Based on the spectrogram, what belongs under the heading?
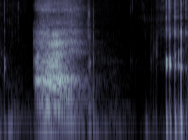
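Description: Close-up crunching of a crispy snack right at the microphone, a loud wet bite followed by a pause and then a burst of sharper, crackly chewing.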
